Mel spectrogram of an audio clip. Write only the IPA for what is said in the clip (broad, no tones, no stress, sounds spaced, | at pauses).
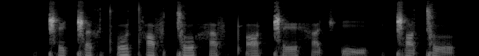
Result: ǁ e ǁ ɜ x tʼ o tʰ ɑ f ǀ o h a f pʼ ɑ ǁ e h a t͡ʃʼ i | ǁ ɑ ǀ ʊ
